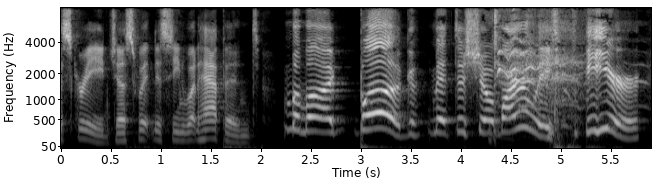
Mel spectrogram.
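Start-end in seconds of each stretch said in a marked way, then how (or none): 2.2-5.8 high, slow, loud hammed-up rage; mock rage scream. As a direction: scream it like a frustrated villain. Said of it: "Diz screamed in rage".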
